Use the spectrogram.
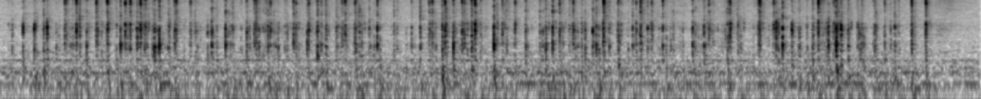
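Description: Fingertips with long red nails type fast on a backlit aluminium laptop keyboard whose plastic keys sit under a red silicone skin. The result is a steady stream of soft, muffled key taps with a low thud under each press and some brighter clicks. The taps are dense and quick, and each one dies away almost instantly.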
